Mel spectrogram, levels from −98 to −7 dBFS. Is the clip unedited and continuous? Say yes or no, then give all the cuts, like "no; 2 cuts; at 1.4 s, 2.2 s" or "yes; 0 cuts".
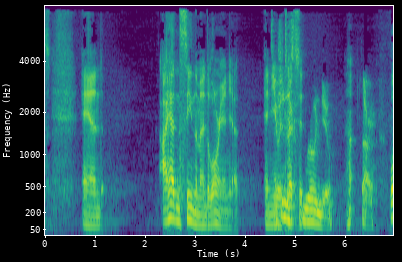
yes; 0 cuts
